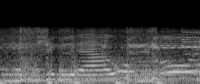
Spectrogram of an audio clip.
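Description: Rock band playing live: electric guitars and drums, with a sung melody line bending in pitch.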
